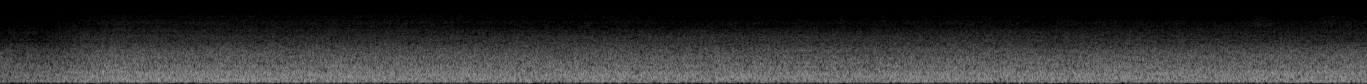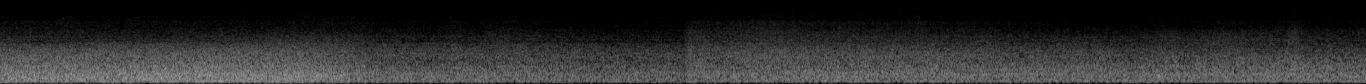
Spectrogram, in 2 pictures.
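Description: Ocean surf breaking: a steady wash of whitewater noise, louder from about a second in and dropping back about two-thirds of the way through.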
